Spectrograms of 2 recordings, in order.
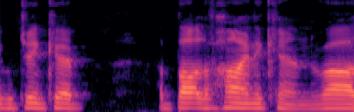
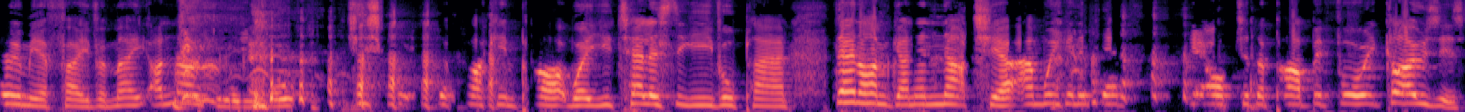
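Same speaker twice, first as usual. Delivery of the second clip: put-on cockney accent, very high and loud; 10 semitones higher, 7 dB louder than usual. Speaker launches into a bit about a villain, in a cockney accent. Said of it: "does his cockney bit".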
